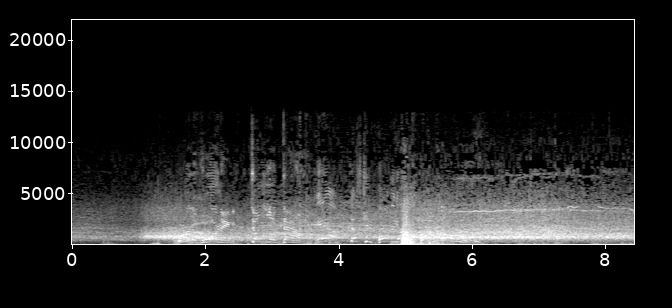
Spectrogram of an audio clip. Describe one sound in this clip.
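A large crowd cheers in a big echoing arena.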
